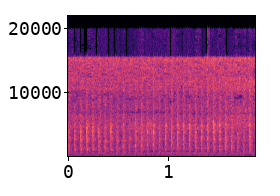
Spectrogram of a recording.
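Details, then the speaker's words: 2005–2010 Honda Odyssey idling, AC off: rapid, even ticking knock under the hood; vibration felt through a screwdriver on the AC compressor matches the noise, so the compressor is the source. "i'm feeling vibrations consistent with the noise on this ac compressor right now so what that tells me is the noise is coming"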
